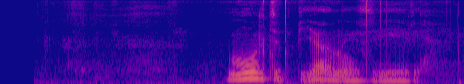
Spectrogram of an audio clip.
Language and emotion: Russian, sad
